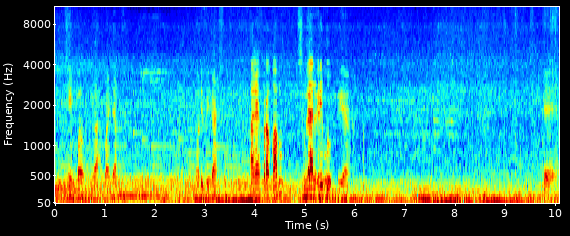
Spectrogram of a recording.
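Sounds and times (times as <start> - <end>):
car engine idling: 0.0 - 10.0.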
